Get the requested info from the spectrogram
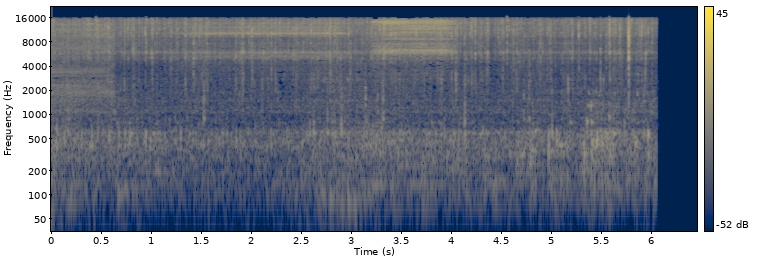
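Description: Underwater sound picked up through a camera housing: a steady bubbling, crackling rumble with scattered small clicks, and a brief high hiss a little past halfway.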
